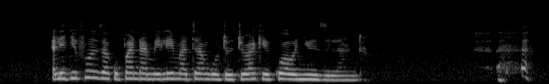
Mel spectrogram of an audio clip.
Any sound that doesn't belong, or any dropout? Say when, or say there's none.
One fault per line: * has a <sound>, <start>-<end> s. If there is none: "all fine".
* has a laugh, 4.7-5.3 s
